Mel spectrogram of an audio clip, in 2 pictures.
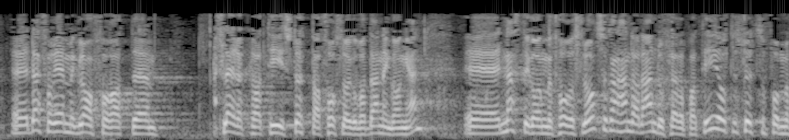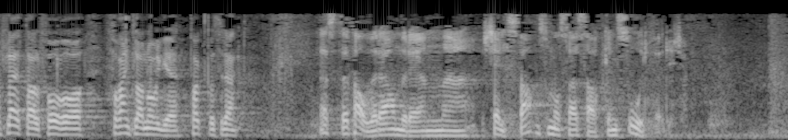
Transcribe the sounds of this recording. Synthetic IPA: d̪æɾfɔʁɛmɛɡlɑːfɔɾɑt̪ | fleɪɾəpʰɑt̪ʰiːəst̪œt̪ːɑʁfɔːɾslɑːɡɔʋɔʁd̪ɛnːəɡɑŋːən | nɛst̪əɡɑŋmɛfoːʁəsloːʁsɔkɑnhɛnd̪ɑd̪ɛɛnd̪ʊflæɪɾəpɑʁt̪iːɔt̪ʰɪlslʉt̪ːsɔfoːɾmɛflæɪʁət̪ʰɑːlfɔɾɔfɔʁɛŋklɑnɔɾɡət̪ʰɑk̚ːpʰʁɛsɪd̪ɛnt̪ | nɛst̪ət̪ʰɑːlːəɾæɾɑnd̪ɾeːnʃɛlst̪ɑːnsɔmɔsɔæsɑːkənsuːɾfø̰ːɾəɾ

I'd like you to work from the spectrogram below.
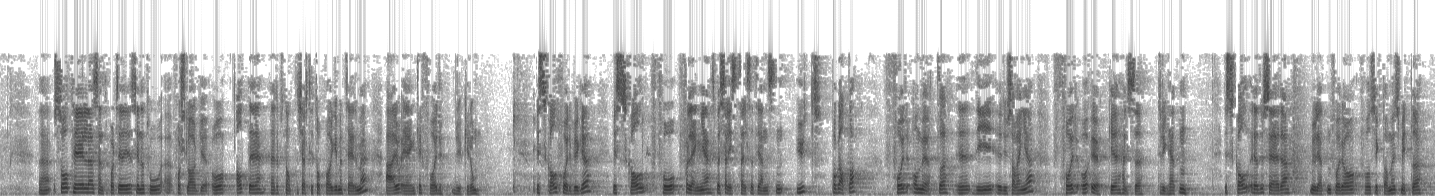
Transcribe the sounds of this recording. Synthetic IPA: sɔt̪ʰɪlsɛnt̪əɾpɑʈʰiːsiːnət̪ʰuːfɔʂɭɑːɡɔɑlt̪̚d̪ɛɾɛpɾəsn̩t̪ɑnt̪ənəçæʂʈ̪ɪt̪ʰɔpːɔɑɾɡʉmɛnt̪ʰeːɾəɾmɛʔæɾjʊʔeːɡənt̪lɪfɔɾbɾʉːkəɾʊm | ʋɪskɑlfoːɾəbʏɡːəʋɪskɑlfoːfɔɭɛŋːəspɛsɪɑlɪst̪hɛlsət̪ʰjeːnəst̪n̩ʉːt̪ | pʰɔɡɑːt̪ɑ | fɔɾɔmøːt̪əd̪ɪɾʉːsɑːʋhɛŋɪəfɔɾɔʔøːkəɦɛlsə | t̪ʰɾʏɡɦeːt̪n̩ | ʋɪskɑlɾɛd̪ʉseːɾəmʉːlɪeːt̪ənəfɔɾɔfoːsyːk̚d̪ɔmːəɾsmɪt̪ːə

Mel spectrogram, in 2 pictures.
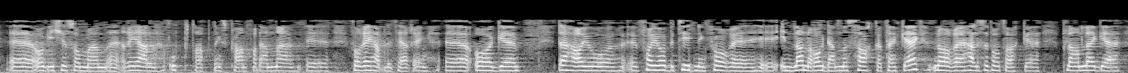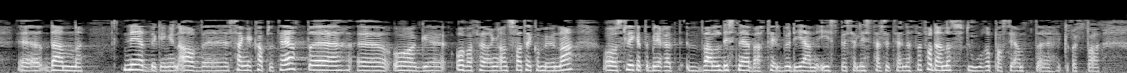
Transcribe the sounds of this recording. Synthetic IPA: ɔɡɪçːəsɔmæɪnɾɛɛlːʊpːd̪ɾɑpnɪŋspʰlɑːnfɔɾd̪ɛnːə | fɔɾɛhɑbɪlɪt̪ʰeːɾɪŋʔoɡ | d̪̥ɛɦɑɾjʊfoːɾjʊɔɡ̚bət̪ʰyːd̪nɪŋfɔɾɪnːlɑnːəoːɡd̪ɛnːəsɑːkət̪ʰɛŋkəɾɛɡnɔɾɦɛlsəfoːɾət̪ʰɑːkə | pʰlɑːnlɛɡːə | d̪ɛn | neːd̪̚bʏɡːɪŋənʔɑʋsɛŋːəkʰɑpɑsɪt̪ʰeːt̪ | ɔɡoːʋəɾføːɾɪŋɔɑnsʋɑːʁt̪ɪlkʰʊmʉːnəʔɔsliːkɑt̪̚d̪ɛblɪʁɛt̪ʋɛld̪ɪsneːʋæʁt̪ʰːɪlbʉːd̪ɪjɛnːɪspɛsɪɑlɪst̪hɛlsət̪ʰjeːnəst̪əfɔd̪ɛnːəst̪uːɾəpʰɑsɪɛnt̪ɡ̥ʁʉpːə

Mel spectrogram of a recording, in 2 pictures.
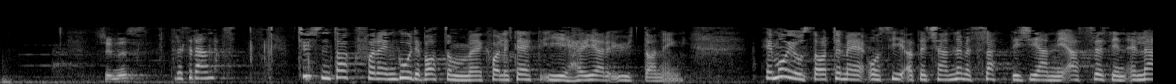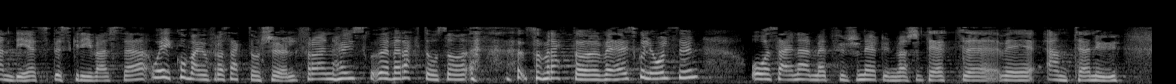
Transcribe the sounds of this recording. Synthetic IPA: synəpʰɾɛsɪd̪ɛnt̪ʰː | ʉːsn̩t̪ʰɑkːfɔɾæɪnɡuːd̪ɛbɑt̪ːɔmkʰʋɑlɪt̪ʰeːt̪ʰɪɦœʏəɾə̰ʉːt̪̚d̪ɑnːɪ̰ŋ | ɛɡmɔjʊst̪ɑːʈəmɛʔɔsiːʔɑ̰t̪̚ɛçɛnːəmæslɛt̪ːɪçːəɪjɛnːɪʔɛsʋɛsɪnʔɛ̰lɛnd̪ɪheːt̪sbəskɾiːʋəlsəɔɛɡ̚kʰɔmːəɾjʊfɾɑsɛkt̪ʊɳʂøːlfɾɑɛnɦœʏskːɛɾɛkt̪ʊsɔ | sɔmɾɛkt̪ʊɾʋɛhœʏskuːlnɪɔlsʉn | ʔɔsæɪnəɾəmɛɛt̪fʉʂʊneːʈʉnɪʋæʂɪt̪ʰeːt̪ʋeːɛnt̪ʰeɛnʉː

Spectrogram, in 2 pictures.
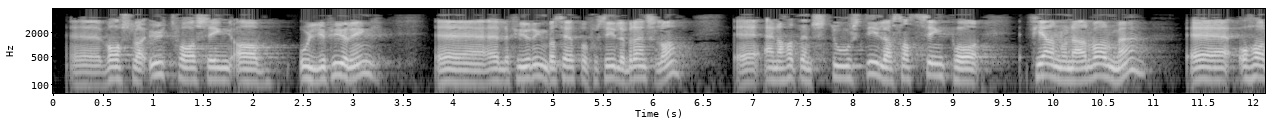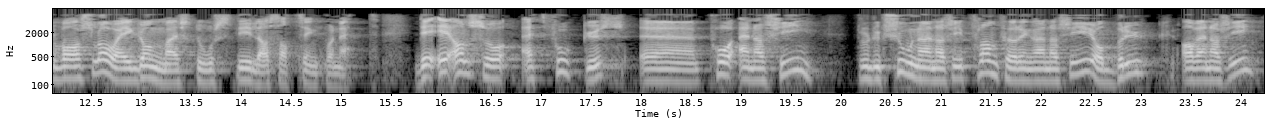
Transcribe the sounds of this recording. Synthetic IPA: ʋɑːʂlɑːʔʉːt̪fɑːsɪŋɑʋ | ʊljəfyːɾɪŋ | ɛlːəɾfyːɾɪŋbɑseːɾt̪̚pʰɔfɔsiːləbɾɛnslɑ | ʔɛnɑɦɑt̪ːæɪnst̪uːɾst̪iːlɑsɑt̪sɪŋpʰɔ | fjæɾɳɔnæːɾʋɑɾmə | ɔɦɑɾʋɑːʂlɑɔæɪɡɑŋːmɛst̪uːɾst̪iːləɑʋsɑt̪sɪŋpʰɔnɛ̰t̪ː | d̪ɛʔæɾʔɑlsɔʔæ̰ɪt̪fuːkʉs | pʰɔʔɛnæʂiː | pʰɾʊd̪ʉkʂuːnɑɛnæʂiːfɾɑmføːɾɪŋɑʋɛnæʂiːɔbɾʉːkɑʋɛnæʂiː

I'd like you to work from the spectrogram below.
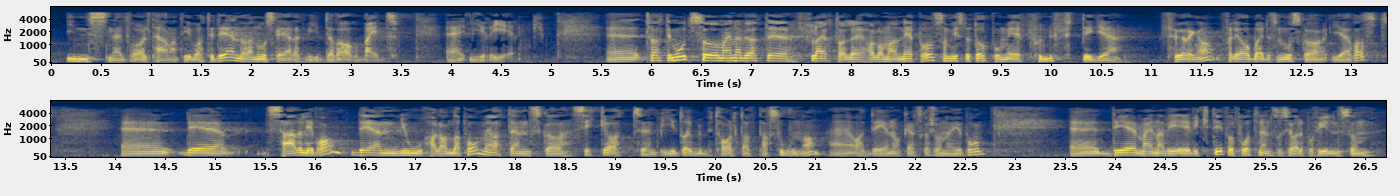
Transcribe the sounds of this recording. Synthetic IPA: ɪnsnɛʋɾəɑlt̪ʰæɾnɑt̪ʰiːʋəɾt̪ʰɪld̪ɛnɔɾɛnːoːskɑljæːɾəɛt̪ʋiːd̪ɑɾəɑ̰ɾbæɪd̪ | ʔɪɾɛ̰jḛːɾɪ̰ŋ | t̪ʰʋæɾt̪ːɪmuːt̪sɔmæɪnəɾʋɪɑt̪flæɪɾt̪ʰɑləɦɑɾlɑnːɑt̪neːpʰɔsɔmʋɪst̪œt̪ːɑɔpːɔmæfɔnʉft̪ɪɡə | føːɾɪŋɑɾfɔɾd̪ɛɑɾbæɪd̪əsɔmnoːskɑjæːɾɑst̪ | d̪ɛæsæːɾlɪbɾɑːd̪ɛɛnjʊhɑlɑnd̪ɑpʰɔmɛɑt̪̚d̪ɛnskɑsɪkɾəɑt̪biːd̪ɾɑːɡbliːbət̪ʰɑːlt̪ɑʋpʰæʁsuːnəɾɔɑt̪̚d̪ɛɛɾnɔkːɛnskʃoːnœʏəpʰɔ | d̪ɛmæɪnəɾʋɪɛɾʋɪkt̪ɪfɔɾɔfoːt̪ʰɪld̪ɛnsʊsɪɑːləpʰʁʊfiːln̩sɔm

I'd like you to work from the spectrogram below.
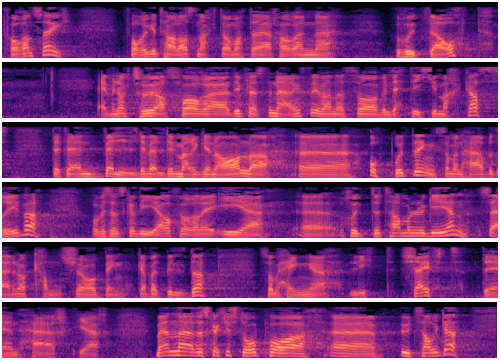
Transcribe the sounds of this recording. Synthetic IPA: fɔɾɑnsɛɡ | fɔʁɪɡət̪ʰɑːlɑʁsnɑkt̪əɔmɑt̪̚d̪ɛhæːɾhɑːɾɛn | ʁʉd̪ːɑɔpː | ɛ̰ɡʋɪlnɔkːt̪ʰɾʉːɑt̪fɔʁd̪ɪflɛst̪ənæːɾɪŋsd̪ʁiːʋɑʁnəsɔʋɪld̪ɛt̪ːəɪçːəmæʁkɑsd̪̥ɛt̪ːəæɾænʋɛld̪ɪʋɛld̪ɪmɑʁɡɪnɑːlə | ɔpːʁʉd̪ːɪŋsɔmɛnɦæːʁbəd̪ɾiːʋəʁ | ɔʋɪsd̪ɛnskɑʋiːɑɾəføːɾɑd̪ɛʔɪ | ɾʉd̪ːət̪ʰæʁmʊlʊɡiːənsɔæɖ̪ɛnɔkʰːɑnʃəɔbɛŋkɑpɔɛt̪̚bɪld̪əsɔmhɛŋːəɾlɪt̪ːʃæɪft̪d̪̥ɛɛnhæːɾjæ̰ːɾmɛnd̪ɛskɑɪçːəst̪oːpʰɔ | ʉːt̪sɑlɡə

